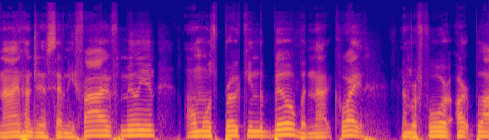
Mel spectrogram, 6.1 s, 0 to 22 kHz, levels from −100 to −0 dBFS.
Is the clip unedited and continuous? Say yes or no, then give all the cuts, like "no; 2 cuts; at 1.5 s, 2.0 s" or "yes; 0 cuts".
no; 1 cut; at 5.0 s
